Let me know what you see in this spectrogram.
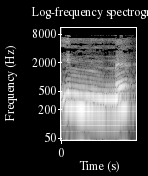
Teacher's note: إنا، هذه النون المشددة تغنى حركتين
